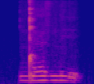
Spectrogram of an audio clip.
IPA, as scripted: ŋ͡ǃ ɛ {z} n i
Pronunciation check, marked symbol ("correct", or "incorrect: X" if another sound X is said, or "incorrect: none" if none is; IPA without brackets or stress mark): correct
